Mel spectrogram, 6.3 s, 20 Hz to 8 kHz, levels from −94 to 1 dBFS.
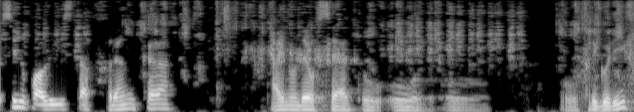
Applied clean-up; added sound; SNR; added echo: classical method Wiener filter.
